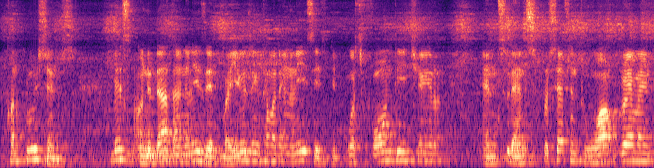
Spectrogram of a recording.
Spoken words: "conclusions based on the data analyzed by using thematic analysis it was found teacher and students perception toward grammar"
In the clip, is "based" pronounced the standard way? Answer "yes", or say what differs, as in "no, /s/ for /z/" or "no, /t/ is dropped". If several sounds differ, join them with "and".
yes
